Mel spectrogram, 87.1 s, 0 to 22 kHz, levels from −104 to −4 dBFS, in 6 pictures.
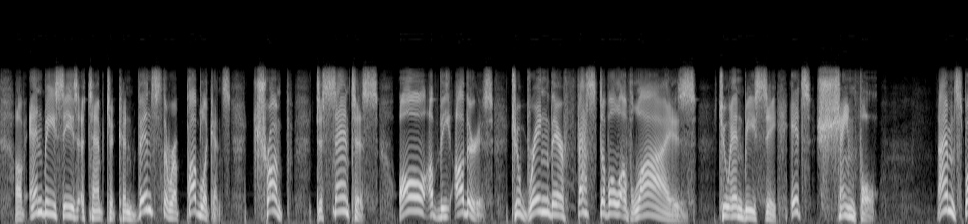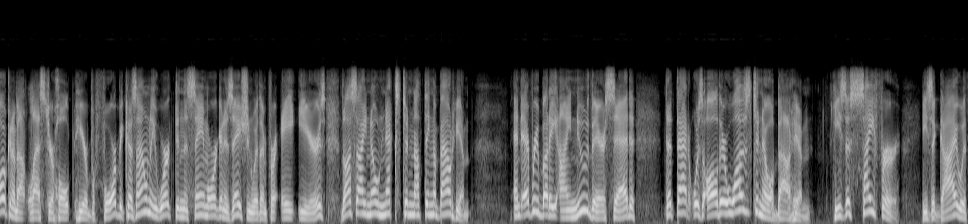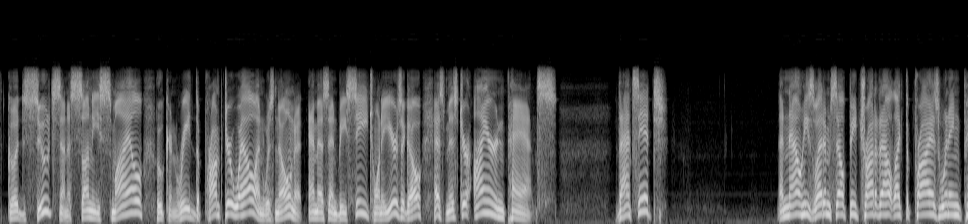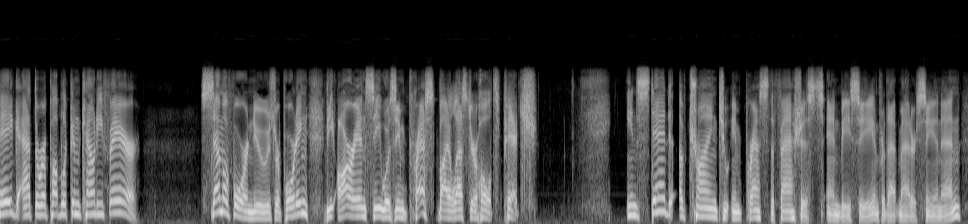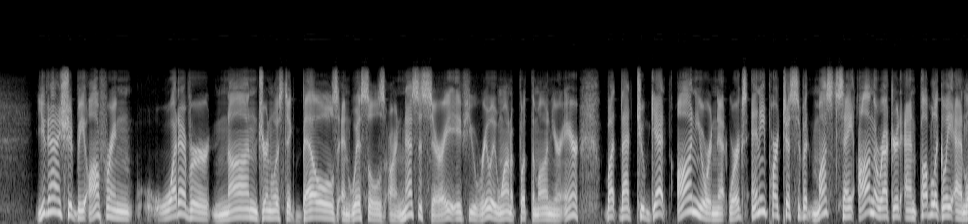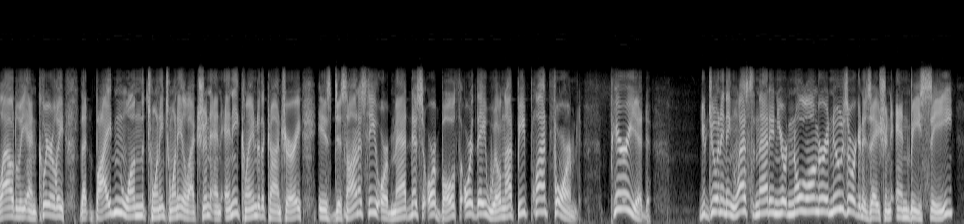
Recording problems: high frequencies cut off; noticeable; nothing above 5.5 kHz

